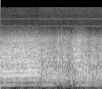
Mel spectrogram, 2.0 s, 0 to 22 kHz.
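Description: Renault Clio Ragnotti N3 rally car's engine, heard from inside the cabin, running hard at a steady pitch, then easing off about a second in as the driver lifts for the coming right-hand turn.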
